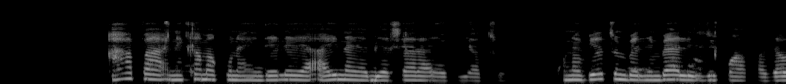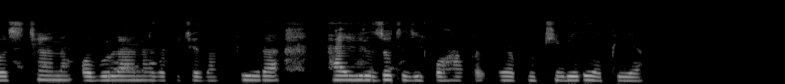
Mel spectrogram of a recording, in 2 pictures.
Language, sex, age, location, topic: Swahili, female, 18-24, Wajir, finance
